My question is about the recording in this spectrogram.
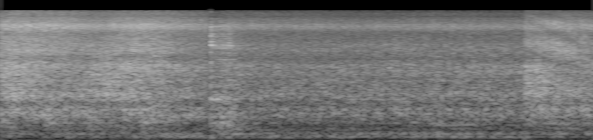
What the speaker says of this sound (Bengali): একটু আদার পেস্ট, একটু ভালো করে কষিয়ে নেব মশলাটাকে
